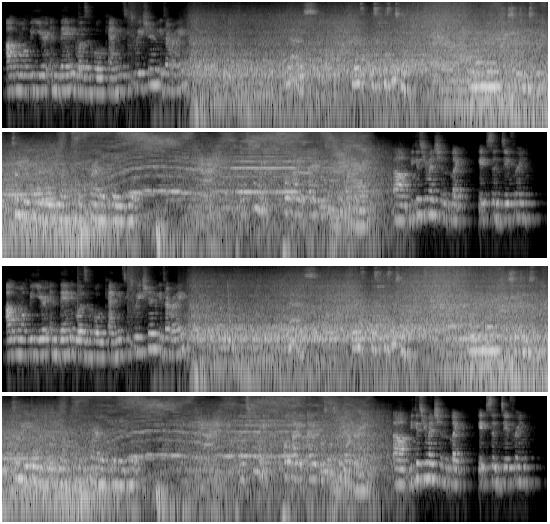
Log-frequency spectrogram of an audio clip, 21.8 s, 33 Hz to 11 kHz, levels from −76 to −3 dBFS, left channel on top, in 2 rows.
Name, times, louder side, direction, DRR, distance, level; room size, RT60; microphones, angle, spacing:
voice 1, 0.1-3.7 15.6-18.3 18.7-20.1 20.4-21.4, right 2 dB, 45° right, -1 dB, 0.8 m, -30 dB
sound 1, 1.5-2.0 2.5-3.1 3.5-3.8 4.5-5.7 6.5-6.7 7.5-7.7 8.5-8.9 9.5-9.6 10.5-10.6 11.5-11.8 12.5-13.1 13.5-14.8 15.5-15.7 16.5-16.9, right 2 dB, 70° right, 0.5 m, -43 dB
Aircraft, 3.6-13.6 14.1-19.1, right 1 dB, 10° right, 0.5 m, -29 dB
voice 2, 5.3-6.3 7.0-8.3 9.3-13.7 14.0-14.1, left 1 dB, 70° left, -3 dB, 1.0 m, -28 dB
sound 2, 8.5-18.4, left 2 dB, 85° left, 0.6 m, -29 dB
2.4 x 2.3 x 3.0 m, 0.67 s
head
